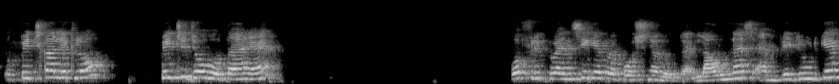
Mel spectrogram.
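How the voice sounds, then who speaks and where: A woman teaching a science lesson, explaining step by step and often checking that her students understand. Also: sits high. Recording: dull roomy recording with faint noise.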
